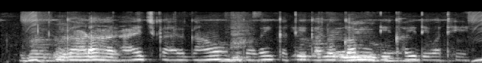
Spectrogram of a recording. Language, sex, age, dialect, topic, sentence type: Chhattisgarhi, female, 18-24, Northern/Bhandar, agriculture, statement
